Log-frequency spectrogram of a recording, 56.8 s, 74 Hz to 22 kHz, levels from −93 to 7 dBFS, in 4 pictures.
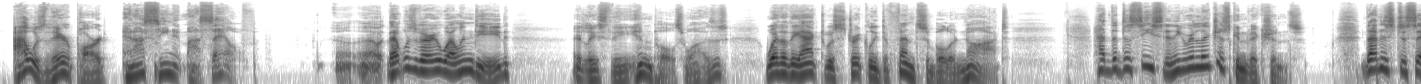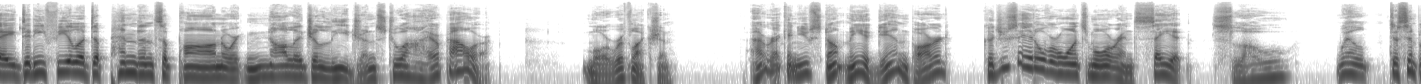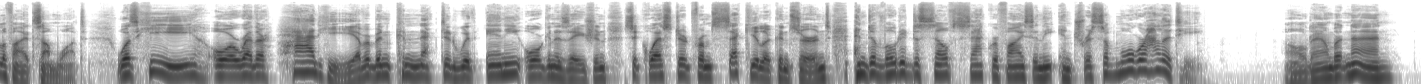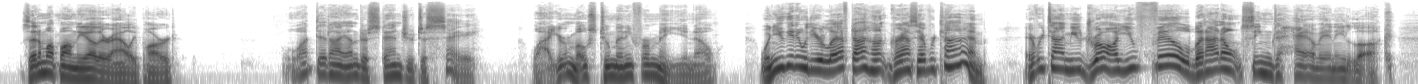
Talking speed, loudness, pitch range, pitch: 165 wpm, -23 LUFS, 105-155 Hz, 130 Hz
